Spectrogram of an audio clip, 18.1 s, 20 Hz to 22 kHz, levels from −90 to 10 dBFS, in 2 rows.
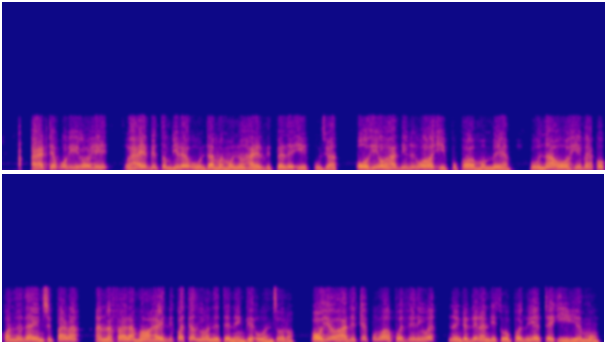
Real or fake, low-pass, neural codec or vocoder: fake; 7.2 kHz; codec, 16 kHz in and 24 kHz out, 0.6 kbps, FocalCodec, streaming, 4096 codes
